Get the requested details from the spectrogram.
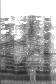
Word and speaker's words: Bócina: Pero bueno, Recuerda que nos puedes seguir en Facebook y en YouTube como La Bocina con acento en la O y también escríbelo con la letra C, C de casa, por favor, que no se te olvide.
